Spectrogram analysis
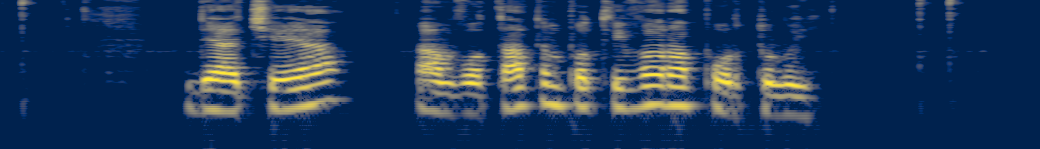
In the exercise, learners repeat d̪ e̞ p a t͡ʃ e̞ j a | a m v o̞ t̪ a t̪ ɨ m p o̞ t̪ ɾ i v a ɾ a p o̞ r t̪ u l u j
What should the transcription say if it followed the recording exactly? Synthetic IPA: d̪ e̞ a t͡ʃ e̞ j a | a m v o̞ t̪ a t̪ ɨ m p o̞ t̪ ɾ i v a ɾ a p o̞ r t̪ u l u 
